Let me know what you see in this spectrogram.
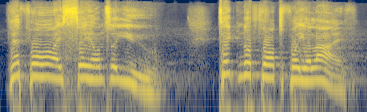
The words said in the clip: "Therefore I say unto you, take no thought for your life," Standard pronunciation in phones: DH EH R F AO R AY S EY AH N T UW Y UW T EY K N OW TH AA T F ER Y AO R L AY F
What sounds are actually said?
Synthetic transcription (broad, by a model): DH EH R F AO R AY S EY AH N T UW Y UW T EY K N OW TH AA T F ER Y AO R L AY F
